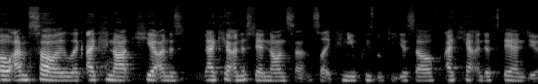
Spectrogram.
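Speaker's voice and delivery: ordinary talk, nothing marked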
